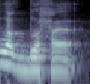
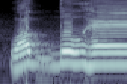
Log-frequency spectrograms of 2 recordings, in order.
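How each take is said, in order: First: The final a is a normal open vowel. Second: The final vowel leans too far toward e. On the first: The speaker calls it right. "Dia mesti wadduha" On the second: The speaker calls it wrong. "dia terlebih. Ha, terlebih imalahnya"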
